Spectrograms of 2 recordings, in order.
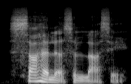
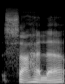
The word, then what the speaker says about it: Sahela Selassie: And that word, sahala or shahala, depending on the pronunciation of the age, means the forgiveness of the Trinity.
